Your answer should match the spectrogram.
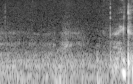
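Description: Quiet room tone with a faint low hum, then a man starts speaking near the end.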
